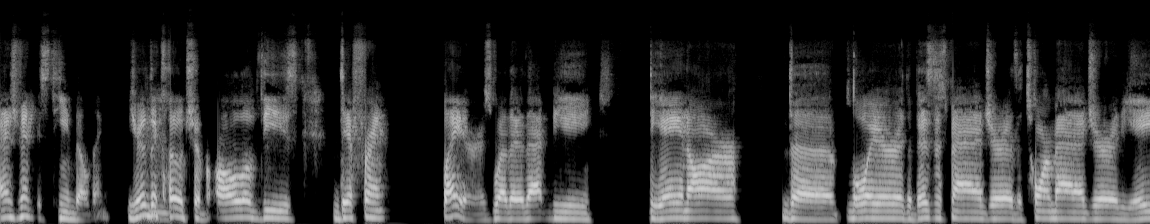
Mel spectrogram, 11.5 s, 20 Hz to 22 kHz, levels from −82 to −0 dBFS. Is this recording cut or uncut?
cut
